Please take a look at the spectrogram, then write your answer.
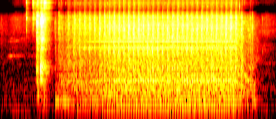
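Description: A sewing machine stitches a seam on baby bloomer pants. A brief clatter comes first, then a steady, loud run of fast needle strokes lasts about four seconds before it stops.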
